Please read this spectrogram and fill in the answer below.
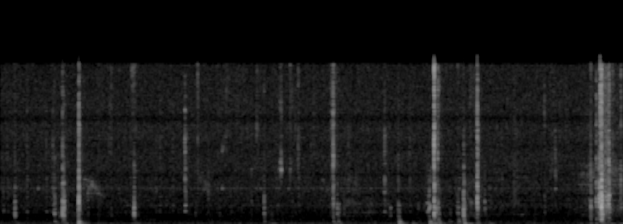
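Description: Light, irregular clicks and taps of metal multimeter probe tips touching and scraping the screw terminals of a plastic connector strip, with a louder knock near the end.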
